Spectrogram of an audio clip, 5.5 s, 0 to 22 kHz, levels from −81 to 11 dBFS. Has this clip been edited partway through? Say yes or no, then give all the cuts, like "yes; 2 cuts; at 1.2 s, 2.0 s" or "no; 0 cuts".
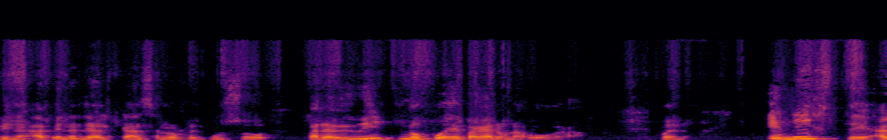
no; 0 cuts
